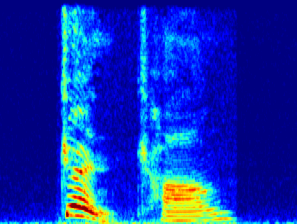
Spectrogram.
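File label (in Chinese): "正常", Chinese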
